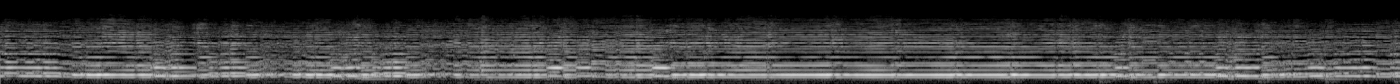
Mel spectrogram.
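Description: Background music: a Black Sea kemençe, the small bowed folk fiddle, playing a folk tune, with some notes held for several seconds.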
